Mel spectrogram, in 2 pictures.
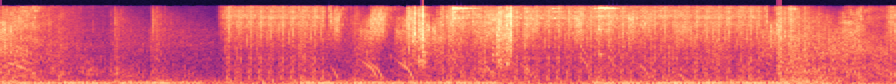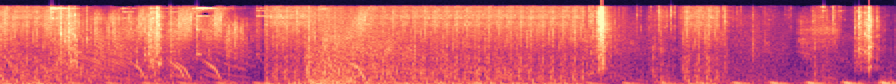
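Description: Repeated volleys of gunfire sound effects laid over foam-dart blaster fire, with background music with a heavy bass beat underneath.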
